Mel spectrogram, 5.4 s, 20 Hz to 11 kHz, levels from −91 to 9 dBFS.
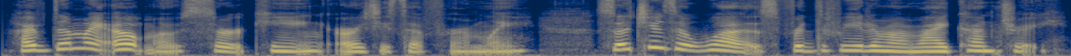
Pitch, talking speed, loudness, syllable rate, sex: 255 Hz, 225 wpm, -18 LUFS, 5.2 syllables/s, female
